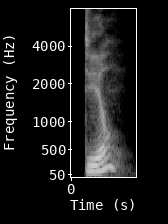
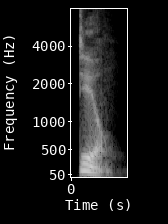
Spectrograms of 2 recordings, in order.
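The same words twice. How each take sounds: First: "Deal" rising as a question; offering a deal. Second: "Deal" falling, settled; accepting. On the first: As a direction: ask it lightly, rising. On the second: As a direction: agree with a falling close. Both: Acted.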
